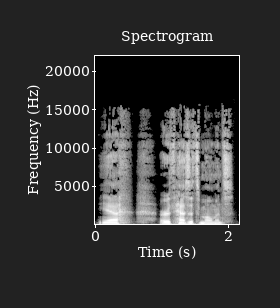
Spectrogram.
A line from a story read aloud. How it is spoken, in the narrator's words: I chuckled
